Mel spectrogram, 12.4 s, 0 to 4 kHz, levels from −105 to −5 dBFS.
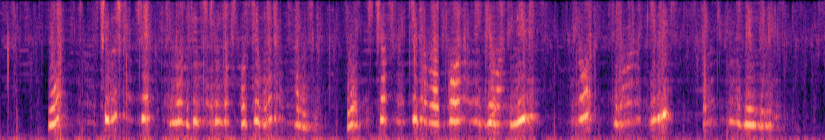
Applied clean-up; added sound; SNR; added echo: neural separator model SepFormer WHAMR!.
